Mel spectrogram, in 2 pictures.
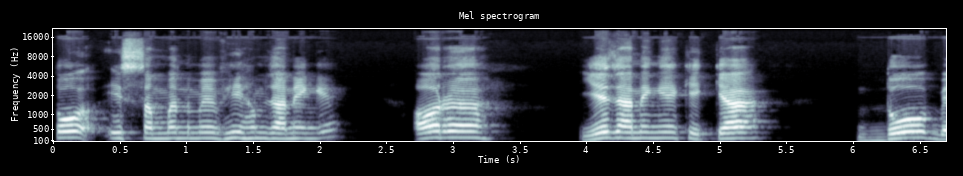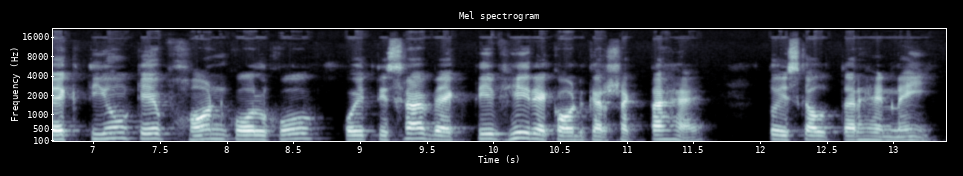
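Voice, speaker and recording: Slow-paced man explaining law, dull recording. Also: high-pitched, fairly even intonation, darkish tone. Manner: formal, deliberate, halting in short phrases. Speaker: presenter of a legal explainer.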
